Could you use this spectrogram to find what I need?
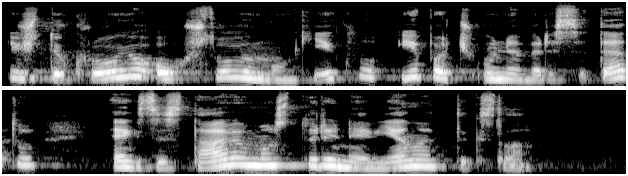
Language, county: Lithuanian, Vilnius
